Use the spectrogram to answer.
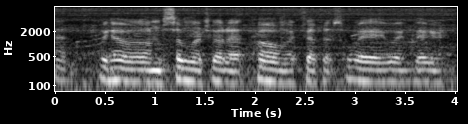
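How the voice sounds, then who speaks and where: A man chatting casually to camera in a halting, low-key way, his mouth numb, dry and stiff after jaw surgery. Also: flat delivery. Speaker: vlogger, patient recovering from jaw surgery. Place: hospital room. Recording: clear background noise throughout.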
